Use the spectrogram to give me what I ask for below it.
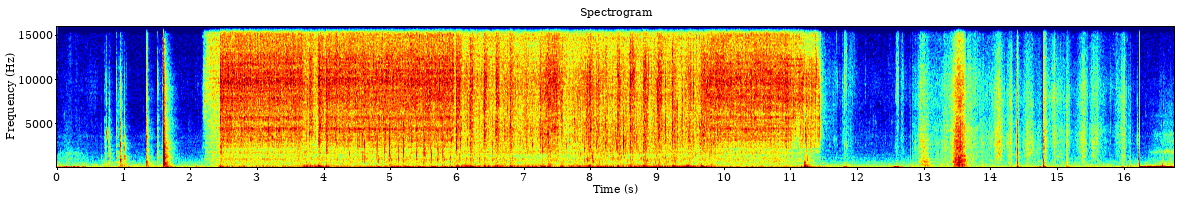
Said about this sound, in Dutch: Dus het eerste wat ik ook altijd doe als ik binnenkom in de celculture, dat is mijn handen wassen.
